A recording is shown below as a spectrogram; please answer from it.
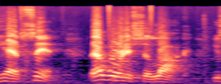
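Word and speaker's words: shalach: That word is shalak. You spell it S-H-A.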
